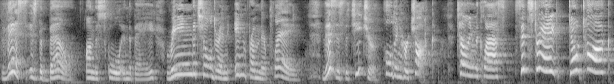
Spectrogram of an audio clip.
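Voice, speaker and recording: Female children's storyteller, high voice, unhurried, dramatic read-aloud, swooping expressive intonation. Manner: dramatic, drops into whispers, addresses young listeners.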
